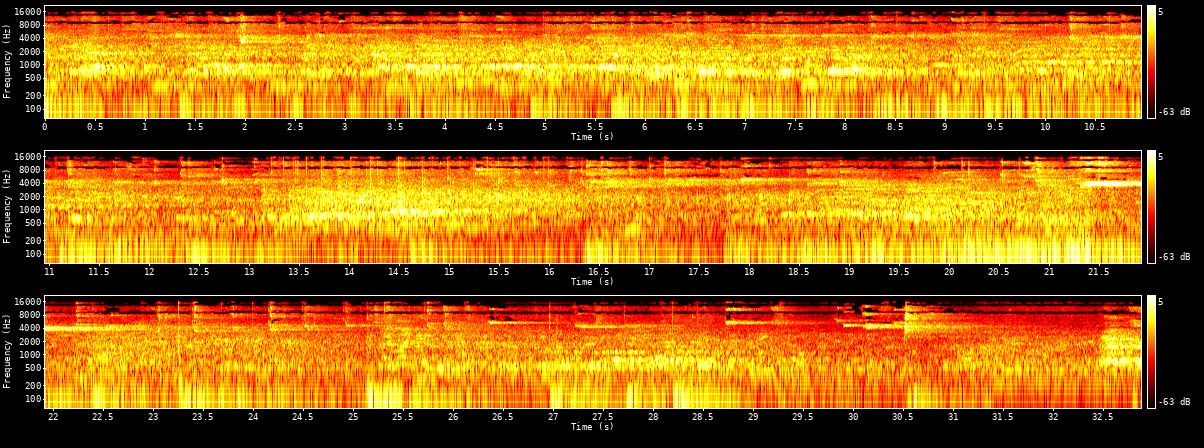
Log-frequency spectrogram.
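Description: A basketball bouncing on a gym's hardwood floor during play, repeated thuds, with spectators' voices throughout.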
